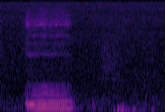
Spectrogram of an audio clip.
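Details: Golden Retriever named Milo, seven months old, snoring while fast asleep with a stuffed toy dog as a pillow; one low, rumbling snore of about a second, then quiet room with faint soft noises.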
